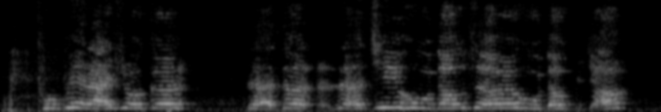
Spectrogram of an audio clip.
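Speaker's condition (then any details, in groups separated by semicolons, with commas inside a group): Cerebral palsy; rest of body not mobile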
